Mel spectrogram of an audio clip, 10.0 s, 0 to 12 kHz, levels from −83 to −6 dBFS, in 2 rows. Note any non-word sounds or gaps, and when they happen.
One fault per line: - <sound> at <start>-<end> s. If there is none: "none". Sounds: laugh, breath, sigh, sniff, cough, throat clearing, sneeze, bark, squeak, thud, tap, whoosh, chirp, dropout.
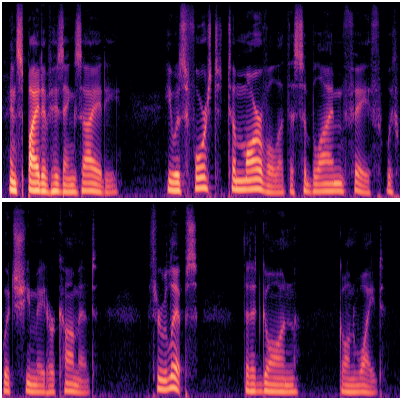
none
